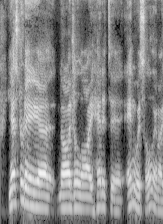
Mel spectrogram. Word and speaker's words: Entwistle: And yesterday, Nigel, I headed to Entwistle, and I said it right because a townsperson taught me how to say it.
